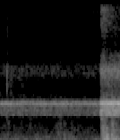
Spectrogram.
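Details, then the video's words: Cicadas calling in the background on a summer evening, with mosquitoes about; a steady, unbroken high whine, briefly overlaid by a burst of louder noise near the end. "Summer insects are hopping."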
